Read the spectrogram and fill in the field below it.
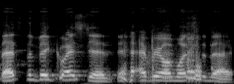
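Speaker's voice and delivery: high, laughing voice.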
